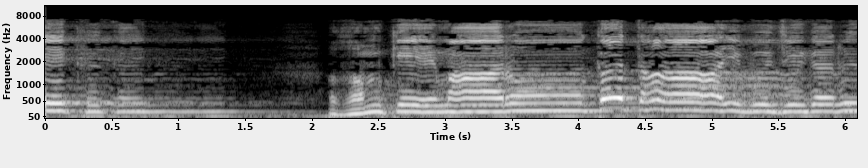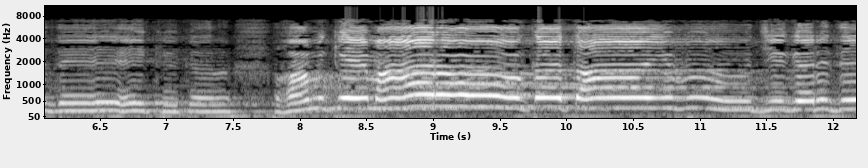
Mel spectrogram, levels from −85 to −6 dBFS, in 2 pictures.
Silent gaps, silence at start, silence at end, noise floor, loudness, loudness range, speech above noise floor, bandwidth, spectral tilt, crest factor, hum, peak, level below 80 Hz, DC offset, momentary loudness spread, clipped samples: none; 0 s; 0 s; -44 dBFS; -12 LUFS; 10 LU; 30 dB; 11 kHz; -3.5 dB/octave; 14 dB; none; 0 dBFS; -42 dBFS; under 0.1%; 18 LU; under 0.1%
